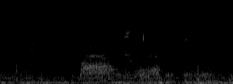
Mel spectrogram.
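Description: Quiet whispered speech, words not made out, in short breathy bursts over a low steady hum.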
